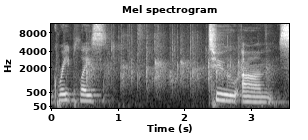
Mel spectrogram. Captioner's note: audience applauding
